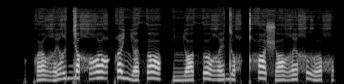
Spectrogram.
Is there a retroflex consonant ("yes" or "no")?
no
